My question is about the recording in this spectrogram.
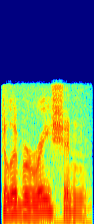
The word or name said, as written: deliberation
